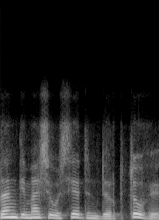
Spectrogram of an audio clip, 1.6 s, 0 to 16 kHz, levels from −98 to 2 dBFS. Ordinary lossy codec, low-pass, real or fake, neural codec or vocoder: Opus, 16 kbps; 7.2 kHz; fake; codec, 16 kHz, 0.8 kbps, ZipCodec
